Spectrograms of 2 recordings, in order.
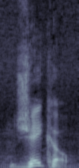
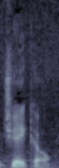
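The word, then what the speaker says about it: Jacquot: the count to Cowan so it is jet Jayco so it's spelled j-a-c-q-u-o-t which French would be Jacob but no they're saying Jayco so there you go pronunciation on our picture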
